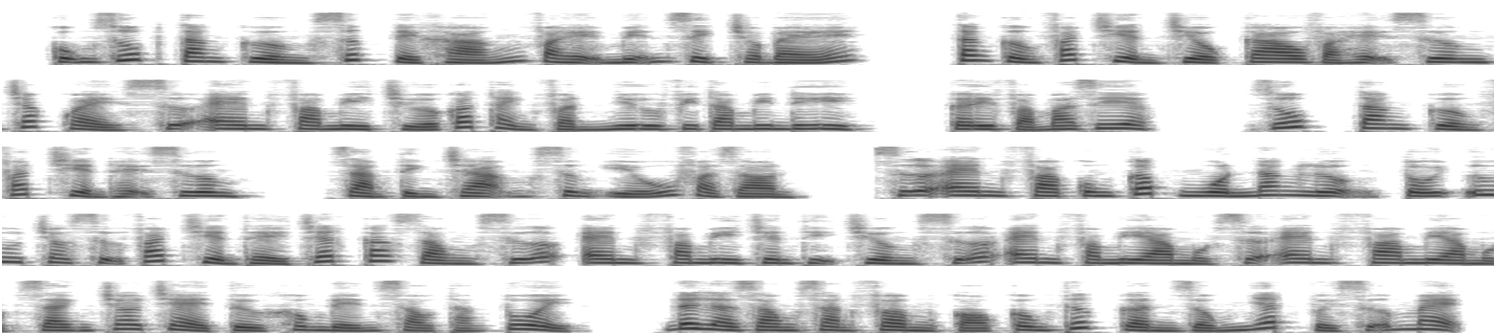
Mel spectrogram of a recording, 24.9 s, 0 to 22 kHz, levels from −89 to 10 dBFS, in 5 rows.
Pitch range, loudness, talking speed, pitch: 190-235 Hz, -21 LUFS, 245 wpm, 215 Hz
